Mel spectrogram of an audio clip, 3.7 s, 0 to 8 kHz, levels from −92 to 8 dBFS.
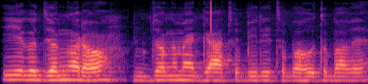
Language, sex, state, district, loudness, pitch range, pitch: Bhojpuri, male, Bihar, Muzaffarpur, -17 LUFS, 140-155 Hz, 145 Hz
